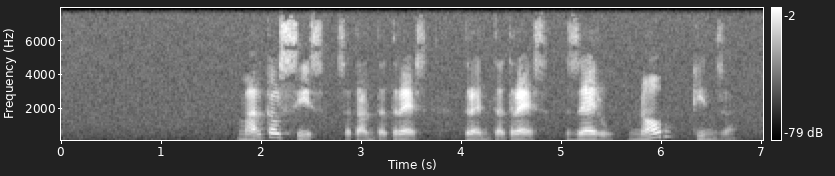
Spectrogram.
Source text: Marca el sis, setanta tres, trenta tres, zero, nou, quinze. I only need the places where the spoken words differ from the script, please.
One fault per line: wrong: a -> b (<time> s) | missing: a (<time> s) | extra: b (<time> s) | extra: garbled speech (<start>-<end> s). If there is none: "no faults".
no faults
